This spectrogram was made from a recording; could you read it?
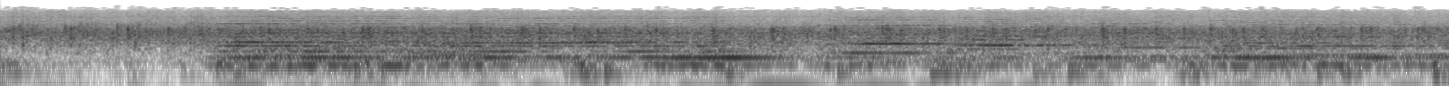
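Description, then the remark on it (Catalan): An audience breaks into steady, dense applause as a speaker is invited up to present insignia: a continuous wash of many hands clapping at an even loudness that holds for several seconds without any voices over it. “Un fort aplaudiment.”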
